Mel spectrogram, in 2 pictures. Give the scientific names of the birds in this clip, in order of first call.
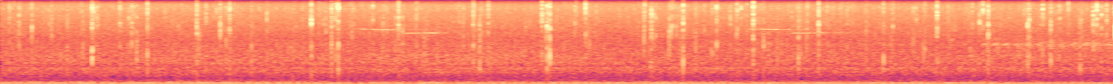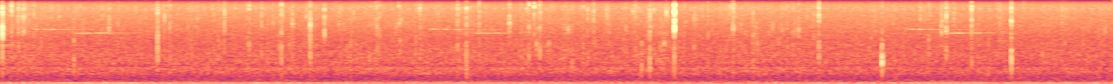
Poecile atricapillus, Sitta carolinensis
